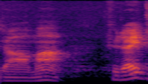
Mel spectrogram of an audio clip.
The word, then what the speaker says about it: Rama: The thing is, when you write Hindi, the A at the end of a word basically is not pronounced. For example, if you write Rama, you pronounce this as Ram, but that is only in Hindi because of the Arabic influence. In Sanskrit, if you write like this, it is Rama.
